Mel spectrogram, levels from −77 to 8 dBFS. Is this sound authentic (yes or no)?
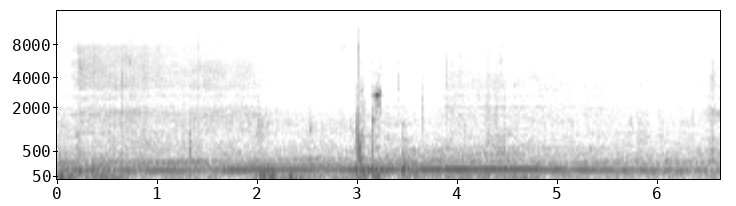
no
